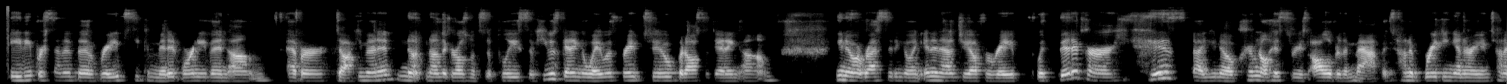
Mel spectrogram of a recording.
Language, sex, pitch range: English, female, 165-190 Hz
